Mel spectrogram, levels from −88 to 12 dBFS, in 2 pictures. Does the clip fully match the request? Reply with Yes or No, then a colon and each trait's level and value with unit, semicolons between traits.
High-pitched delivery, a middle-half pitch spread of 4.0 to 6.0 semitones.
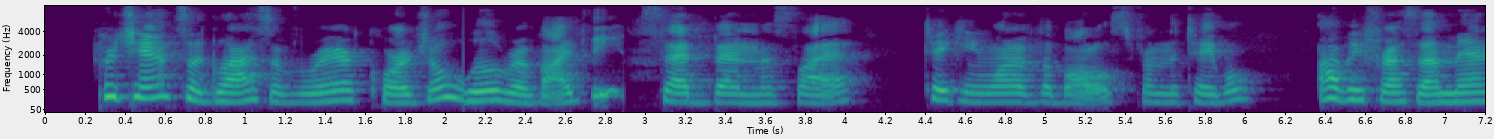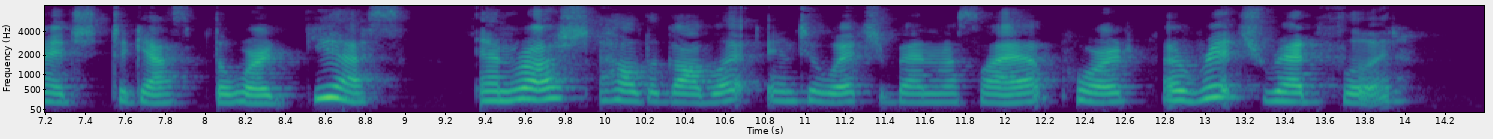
No: high, 210 Hz; average, 3.4 semitones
